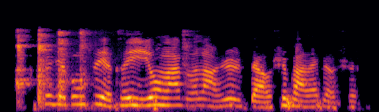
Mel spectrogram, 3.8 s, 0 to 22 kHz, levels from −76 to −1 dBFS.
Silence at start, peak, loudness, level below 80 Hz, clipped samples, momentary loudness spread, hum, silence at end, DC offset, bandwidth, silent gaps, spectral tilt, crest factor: 0.15 s; -2 dBFS; -16 LUFS; -60 dBFS; under 0.1%; 7 LU; none; 0.25 s; under 0.1%; 8 kHz; none; -3.5 dB/octave; 16 dB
